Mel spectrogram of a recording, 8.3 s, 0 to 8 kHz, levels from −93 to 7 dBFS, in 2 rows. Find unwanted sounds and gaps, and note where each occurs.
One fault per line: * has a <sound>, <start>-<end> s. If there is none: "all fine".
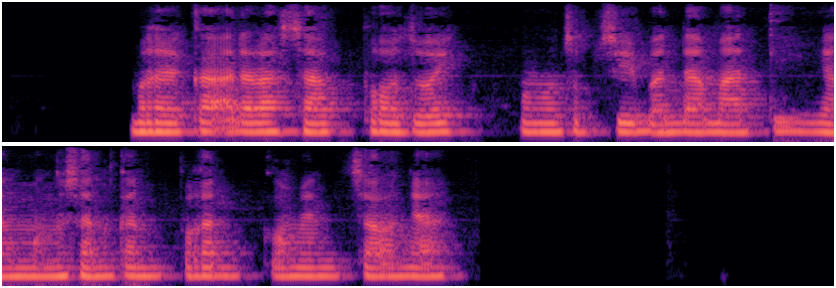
all fine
